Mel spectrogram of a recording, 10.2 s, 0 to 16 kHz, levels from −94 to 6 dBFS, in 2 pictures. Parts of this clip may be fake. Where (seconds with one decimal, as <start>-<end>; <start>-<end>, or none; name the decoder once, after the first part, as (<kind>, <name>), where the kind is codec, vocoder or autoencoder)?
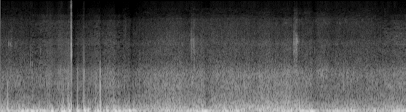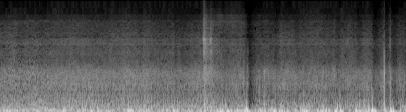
0.6-1.2 (vocoder, Vocos); 5.7-10.2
